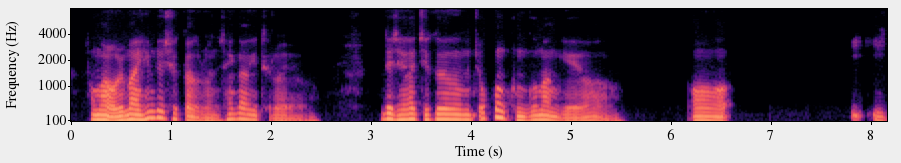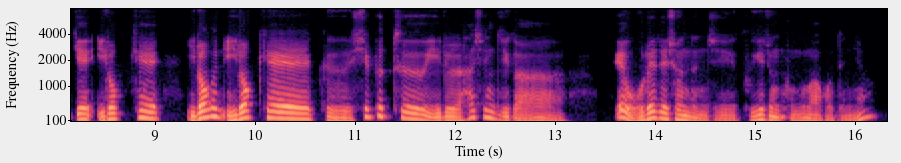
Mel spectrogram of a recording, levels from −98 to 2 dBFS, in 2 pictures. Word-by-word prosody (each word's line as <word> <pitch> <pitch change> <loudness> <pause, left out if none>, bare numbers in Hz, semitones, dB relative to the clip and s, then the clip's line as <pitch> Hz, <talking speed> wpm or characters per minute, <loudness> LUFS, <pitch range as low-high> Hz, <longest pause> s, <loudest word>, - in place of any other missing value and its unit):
정말 125 -2 +5
'얼마나 120 +6 +5
힘드실까?' 155 -9 -1
그런 85 -2 -4
생각이 135 +1 -2
들어요. 80 -3 -7 0.8
근데 145 +2 +2
제가 130 +2 +2
지금 130 0 +2
쪼끔 155 +3 0
궁금한 110 -1 0
게요. 85 -3 -4 0.7
어 105 -2 0 1.2
이 - - -10
이게 135 +8 0
이렇게 155 +2 +1 0.3
이러 165 - +6
이렇게 155 +1 +4
그 90 -3 -3
시프트 170 - -1
일을 100 +1 0
하신 180 - -3
지가 85 - -5 0.5
꽤 - - 0
오래되셨는지 95 - 0
그게 120 +8 -2
좀 105 -6 -2
궁금하거든요? 85 - -7
115 Hz, 250 characters per minute, -22 LUFS, 90-145 Hz, 1.2 s, 이러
